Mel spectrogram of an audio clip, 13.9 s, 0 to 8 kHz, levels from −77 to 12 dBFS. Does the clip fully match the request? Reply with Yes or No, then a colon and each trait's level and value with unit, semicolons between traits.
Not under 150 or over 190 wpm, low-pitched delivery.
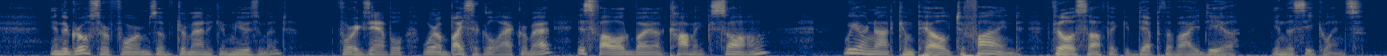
No: average, 140 wpm; low, 110 Hz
